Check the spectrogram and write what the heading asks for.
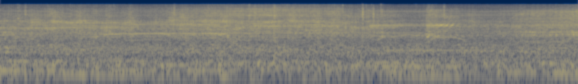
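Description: Large-scale Liebherr RC wheel loader running steadily while it works a wood-chip pile, with a few short rising-and-falling whines, over the constant din of a busy exhibition hall.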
